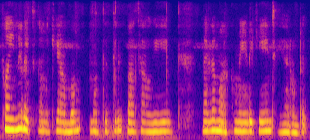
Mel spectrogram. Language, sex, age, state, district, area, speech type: Malayalam, female, 18-30, Kerala, Palakkad, rural, spontaneous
